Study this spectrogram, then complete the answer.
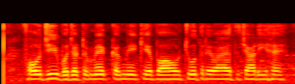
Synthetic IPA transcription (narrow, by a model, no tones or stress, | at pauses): fɔːd͡ʒibɐd͡ʒəʈmẽkɐmikebaːʋd͡ʒuːd̪ɾɪʋaːjət̪d͡ʒaːɽiɦɛː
